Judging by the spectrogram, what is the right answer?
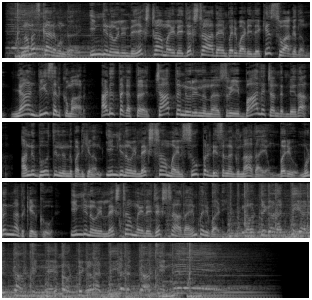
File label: Malayalam Male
